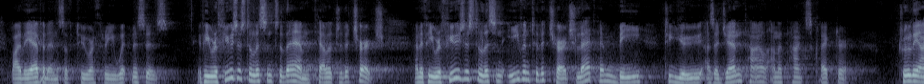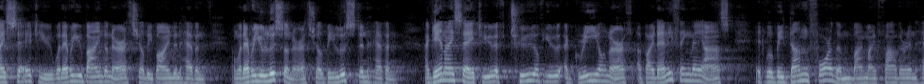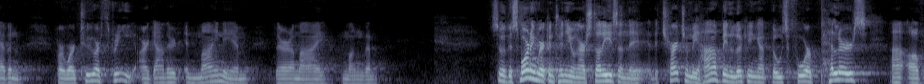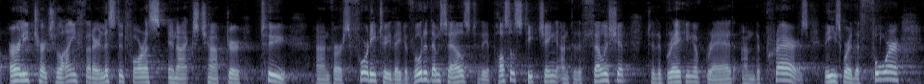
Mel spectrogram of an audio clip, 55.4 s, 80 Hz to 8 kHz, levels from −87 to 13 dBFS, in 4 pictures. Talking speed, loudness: 185 wpm, -27 LUFS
